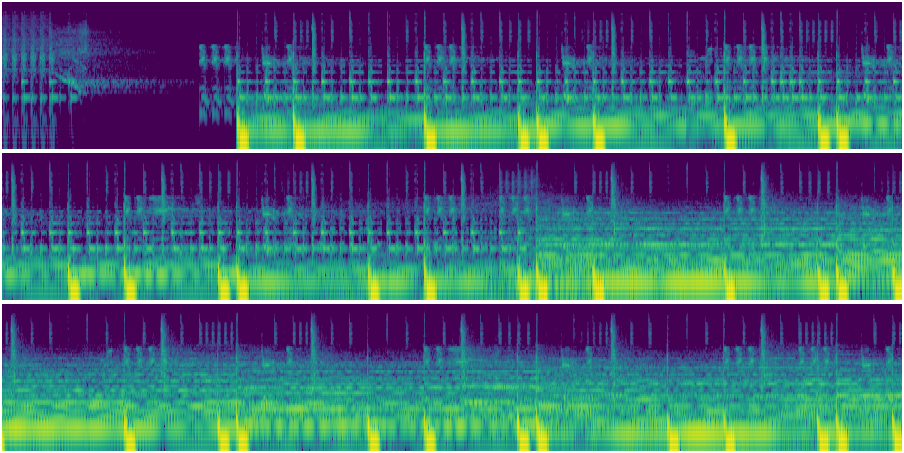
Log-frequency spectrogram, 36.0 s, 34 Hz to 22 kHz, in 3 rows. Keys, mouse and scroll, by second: 0.0-2.6 typing, 0.3 click, 0.6 click, 1.1 click, 1.4 click, 1.8 click, 2.2 click, 2.5 click, 3.5 click, 3.7 ctrl+c, 3.8-4.2 drag, 4.4 ctrl+v, 4.8-5.2 scroll up 1, 4.8 g, 6.4-6.9 drag, 7.2-7.5 drag, 8.2-8.6 scroll down 3, 8.5 scroll up 4, 8.8 middle click, 9.3 drag, 9.7-13.1 typing, 10.0 click, 10.4 click, 10.8 click, 11.6 click, 13.4-19.2 right drag, 20.2 click, 20.7 space, 29.2 space, 30.4 click, 32.3 click, 32.4 click, 32.5 click, 32.5 click, 32.7 g, 33.0 ctrl+z, 33.3 click, 33.4 click, 34.1 click, 34.4 g, 34.7 click, 35.6 n, 35.7 n, 35.9 click.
